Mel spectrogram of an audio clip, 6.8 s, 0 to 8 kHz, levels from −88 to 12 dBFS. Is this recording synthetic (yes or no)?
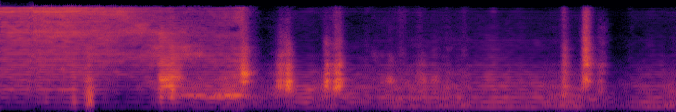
yes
